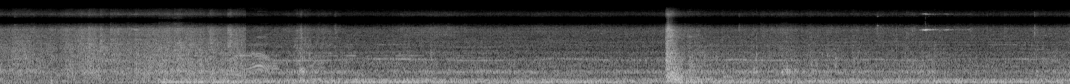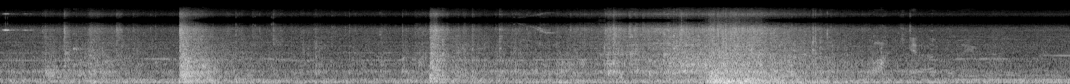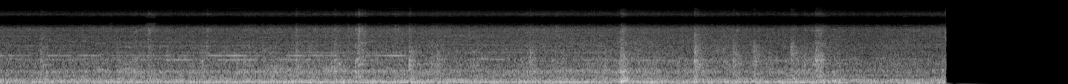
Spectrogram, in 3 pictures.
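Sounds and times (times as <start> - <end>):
heavy demolition machinery running: 0.0 - 30.9
sharp impact bangs: 6.6 - 7.6, 16.4 - 20.1.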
